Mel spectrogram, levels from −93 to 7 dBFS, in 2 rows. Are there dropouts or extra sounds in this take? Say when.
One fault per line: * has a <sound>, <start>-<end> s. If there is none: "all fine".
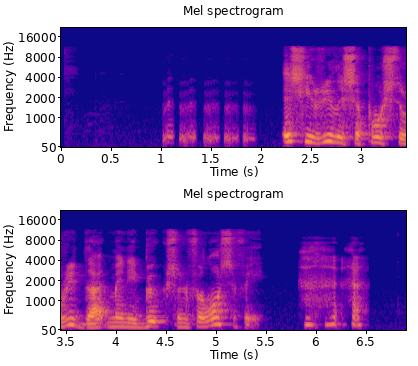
* has a laugh, 1.0-2.0 s
* has a laugh, 5.8-6.5 s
